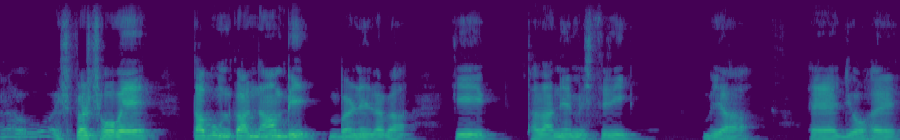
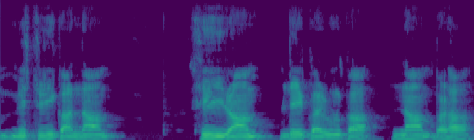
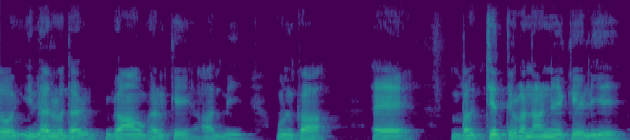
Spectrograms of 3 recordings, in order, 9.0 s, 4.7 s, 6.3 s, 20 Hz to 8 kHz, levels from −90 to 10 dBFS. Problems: constant background noise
